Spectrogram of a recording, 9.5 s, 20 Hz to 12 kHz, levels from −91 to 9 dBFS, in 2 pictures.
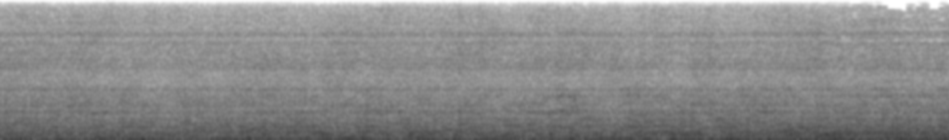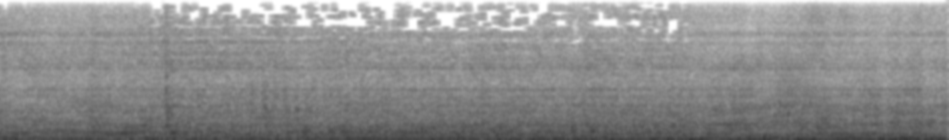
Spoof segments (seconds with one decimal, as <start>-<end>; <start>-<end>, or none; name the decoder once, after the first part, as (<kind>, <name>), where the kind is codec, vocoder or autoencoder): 0.0-4.2 (codec, SNAC); 4.8-5.5; 8.2-9.5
